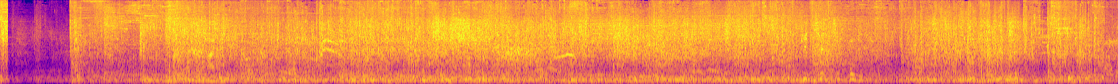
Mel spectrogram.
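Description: Game spell effects crackle and explode in a dense, busy clatter.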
